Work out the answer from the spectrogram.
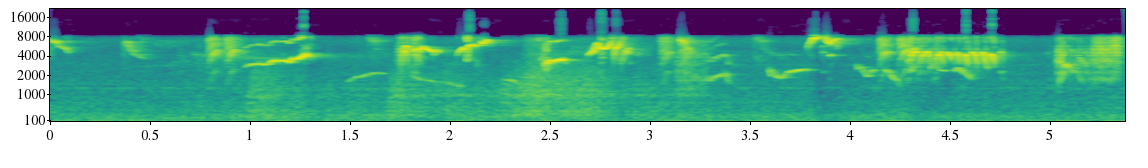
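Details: Wild sooty-headed bulbul singing in forest: several short slurred whistles, rising then falling, scattered through the clip, mixed with dense high-pitched chirping and twittering from other birds.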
